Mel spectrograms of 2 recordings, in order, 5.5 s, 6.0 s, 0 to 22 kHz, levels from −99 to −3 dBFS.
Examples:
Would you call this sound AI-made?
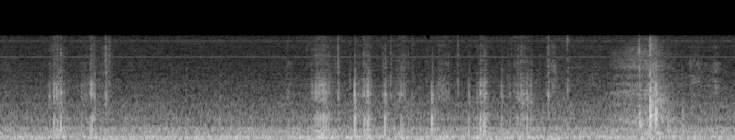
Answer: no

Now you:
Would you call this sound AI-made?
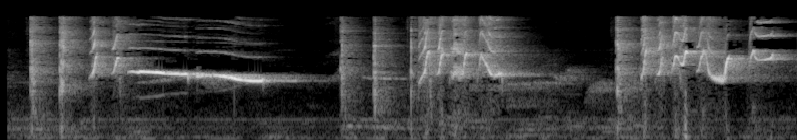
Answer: no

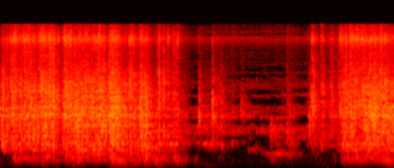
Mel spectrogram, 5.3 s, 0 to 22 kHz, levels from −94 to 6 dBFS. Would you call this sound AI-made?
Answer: no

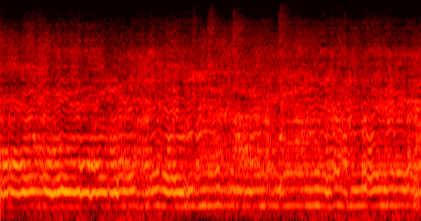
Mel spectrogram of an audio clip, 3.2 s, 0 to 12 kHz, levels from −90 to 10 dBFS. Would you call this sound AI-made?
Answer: yes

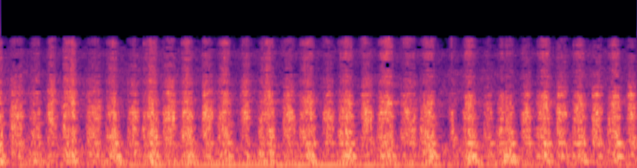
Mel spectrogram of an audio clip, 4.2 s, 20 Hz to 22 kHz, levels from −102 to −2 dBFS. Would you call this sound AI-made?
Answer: no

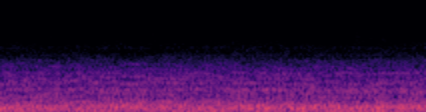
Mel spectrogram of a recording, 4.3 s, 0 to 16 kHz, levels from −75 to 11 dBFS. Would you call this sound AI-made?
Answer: yes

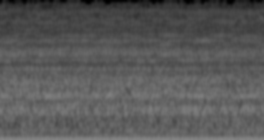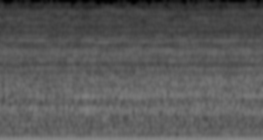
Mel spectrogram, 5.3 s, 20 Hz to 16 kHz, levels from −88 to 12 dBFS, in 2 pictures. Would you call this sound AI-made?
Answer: no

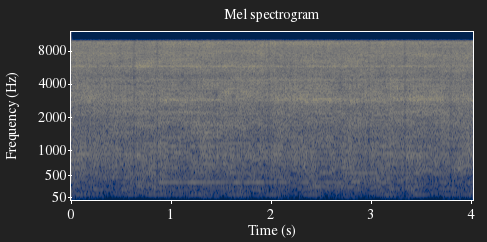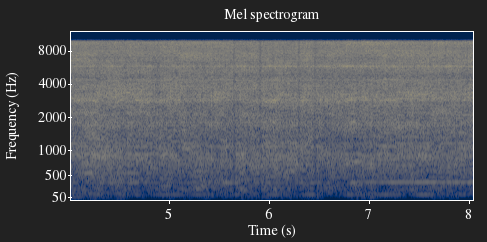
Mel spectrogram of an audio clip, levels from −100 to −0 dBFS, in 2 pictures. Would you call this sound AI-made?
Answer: yes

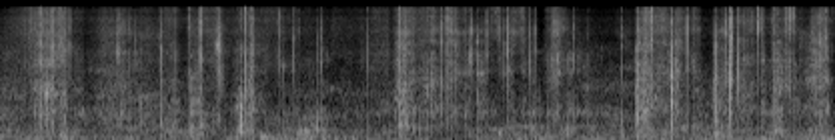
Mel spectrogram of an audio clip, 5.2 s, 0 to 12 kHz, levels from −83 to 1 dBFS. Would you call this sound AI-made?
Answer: yes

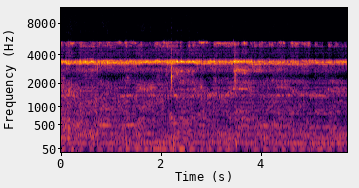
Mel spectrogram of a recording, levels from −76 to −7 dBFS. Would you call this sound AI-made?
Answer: yes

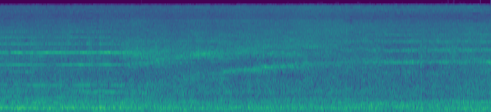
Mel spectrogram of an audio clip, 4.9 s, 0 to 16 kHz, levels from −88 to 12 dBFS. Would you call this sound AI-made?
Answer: yes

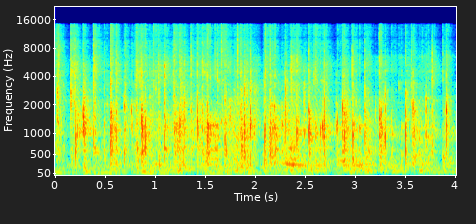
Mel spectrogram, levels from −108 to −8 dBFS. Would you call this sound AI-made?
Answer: yes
